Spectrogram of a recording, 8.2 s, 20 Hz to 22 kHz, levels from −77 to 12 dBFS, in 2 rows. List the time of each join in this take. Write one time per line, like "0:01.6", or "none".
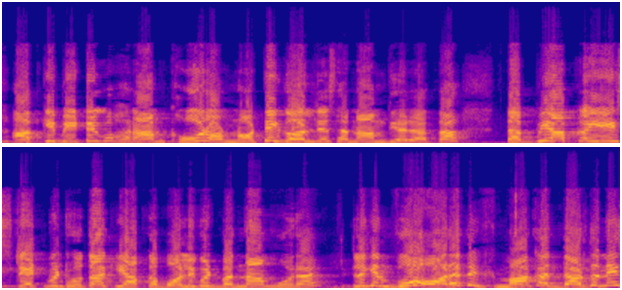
0:06.3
